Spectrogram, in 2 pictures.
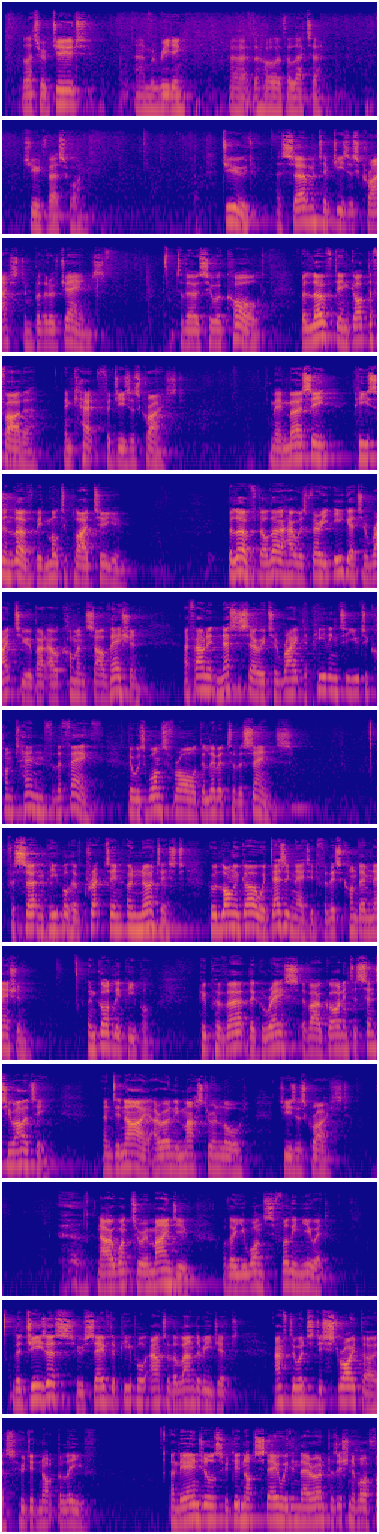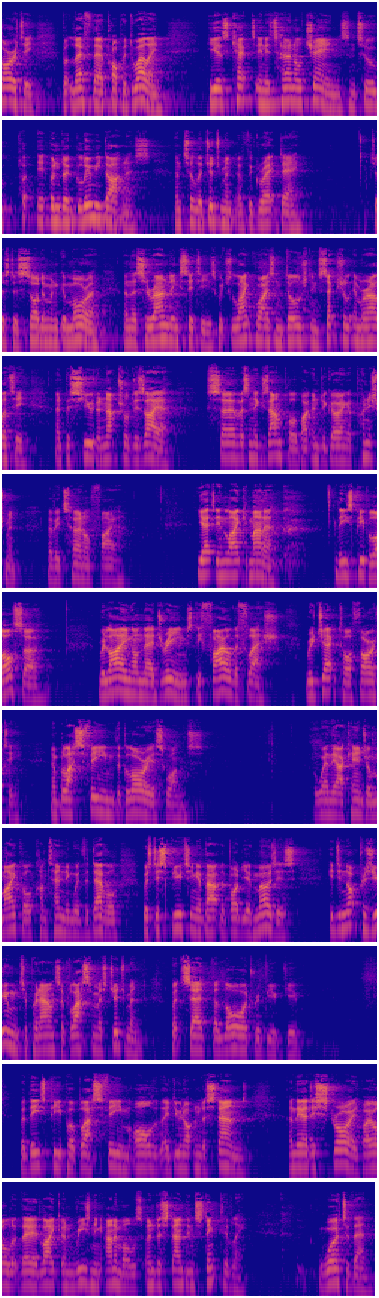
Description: For example, how can we defend the historical truth of Jesus’ death and resurrection and the exclusive claims of Christianity? In this lecture we return to the world of the early church and see how they engaged a sceptical world.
